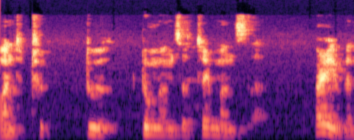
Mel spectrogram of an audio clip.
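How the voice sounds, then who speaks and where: With an Indian accent, a man speaks with fairly even intonation. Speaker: chess YouTuber. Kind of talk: casual vlog monologue. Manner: halting, many fillers.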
